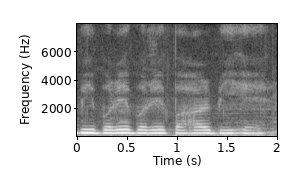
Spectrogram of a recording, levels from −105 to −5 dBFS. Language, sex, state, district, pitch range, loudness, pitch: Hindi, female, Arunachal Pradesh, Papum Pare, 215-230 Hz, -12 LUFS, 220 Hz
